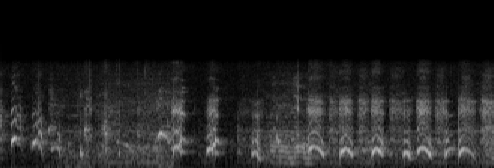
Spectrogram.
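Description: A man laughing in a string of short, pitched bursts, scattered in the first half and then coming about twice a second.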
